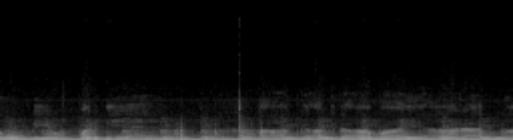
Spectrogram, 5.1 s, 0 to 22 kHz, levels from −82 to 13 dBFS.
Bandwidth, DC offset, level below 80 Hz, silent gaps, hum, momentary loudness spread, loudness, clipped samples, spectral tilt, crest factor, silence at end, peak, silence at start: 13.5 kHz; 4%; -50 dBFS; none; none; 6 LU; -36 LUFS; under 0.1%; -7.5 dB/octave; 16 dB; 0 s; -16 dBFS; 0 s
